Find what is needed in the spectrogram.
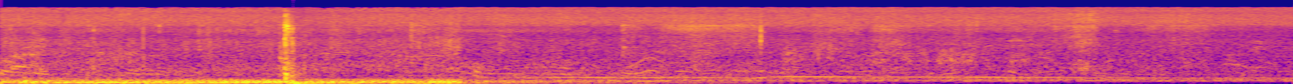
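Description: Loud low rumble on the microphone with a single click in the middle, cutting off abruptly about two seconds in. A faint steady hum of a distant engine follows, drifting slightly in pitch.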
